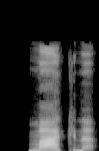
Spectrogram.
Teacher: máquina a sílaba mais intensa é a antepenúltima então é uma palavra proparoxítona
